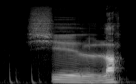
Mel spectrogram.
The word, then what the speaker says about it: 신라: 그래서 얘가 얘한테 영향을 줌으로써 발음은 신라 이렇게 만들어지게 됩니다.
